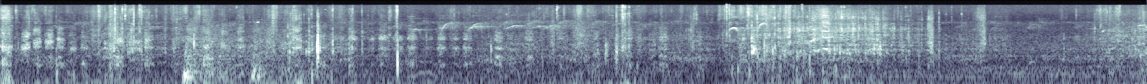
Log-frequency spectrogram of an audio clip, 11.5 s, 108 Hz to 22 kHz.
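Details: Steady huffing breaths from Roku the corgi during an autumn walk on 1 November 2021 among yellowing ginkgo trees, rough and airy, with a few sharp knocks and soft background outdoor noise.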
